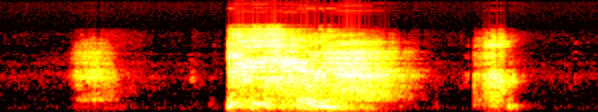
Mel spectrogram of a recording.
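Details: Adult male sneezing fit after sniffing sneezing powder into both nostrils: a short stifled sneeze, then one loud full sneeze and another brief stifled one.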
